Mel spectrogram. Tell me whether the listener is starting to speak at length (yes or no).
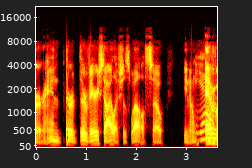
no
